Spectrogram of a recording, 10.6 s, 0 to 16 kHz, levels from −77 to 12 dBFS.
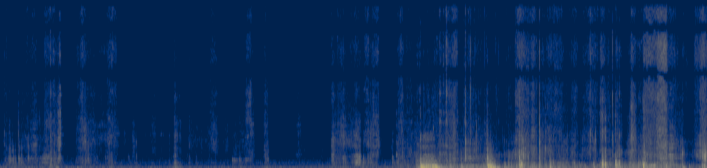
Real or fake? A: fake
